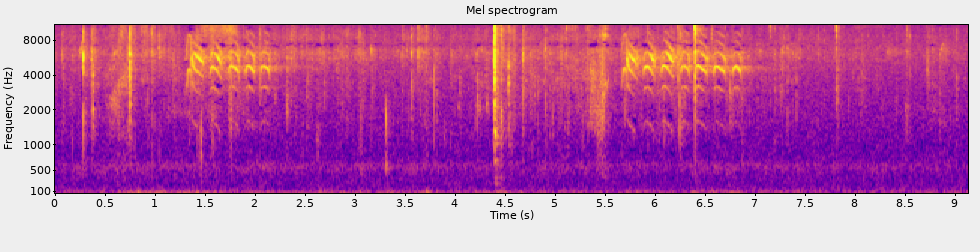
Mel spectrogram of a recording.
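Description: Quiet outdoor background with a small bird's repeated chirping phrase heard twice, about a second in and again near six seconds. A few light clicks from a compound bow being handled come between them, the sharpest about four and a half seconds in.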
